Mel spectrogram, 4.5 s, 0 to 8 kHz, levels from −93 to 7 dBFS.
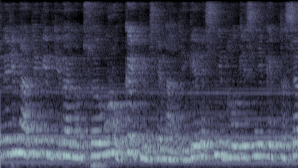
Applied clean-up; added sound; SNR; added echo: none; Bowed string instrument; 18 dB; reverberation time 1.1 s.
